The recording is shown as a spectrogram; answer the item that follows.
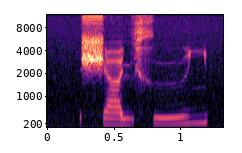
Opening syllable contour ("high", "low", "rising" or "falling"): low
